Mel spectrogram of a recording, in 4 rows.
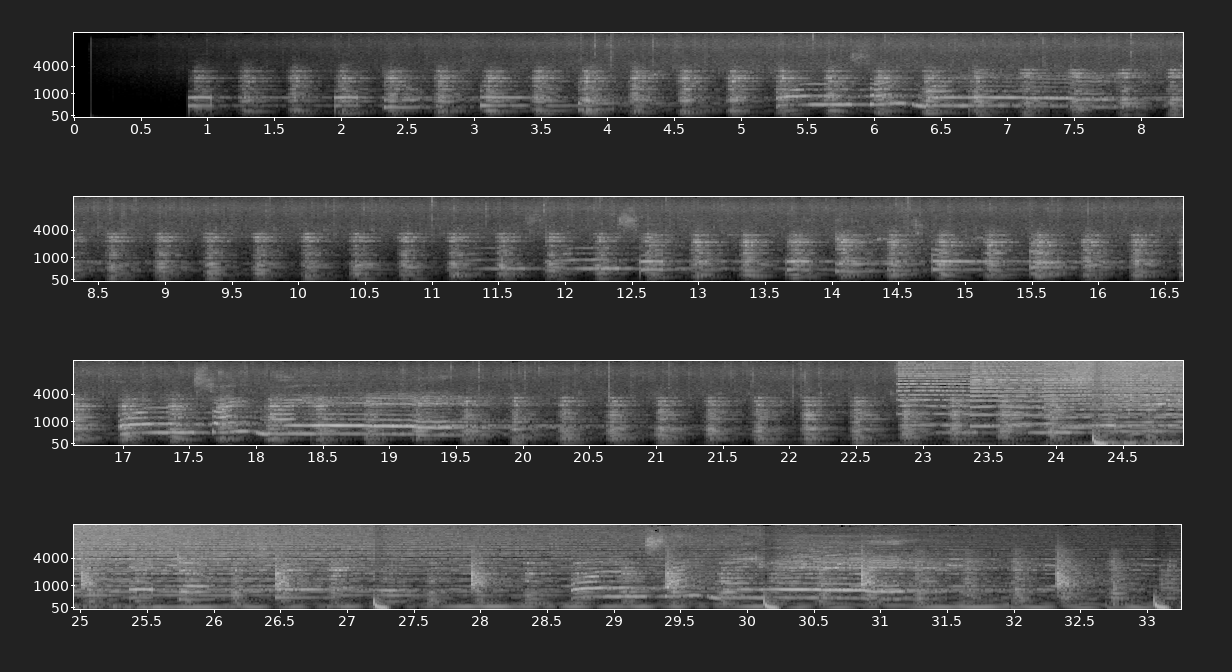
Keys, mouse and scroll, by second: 1.6 scroll down 1, 2.8-3.4 drag, 7.0 scroll up 1, 8.1 click, 12.7 shift+click, 13.7 ctrl+d, 15.1-16.0 drag, 22.1 click, 24.7-31.3 drag.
